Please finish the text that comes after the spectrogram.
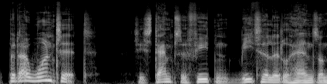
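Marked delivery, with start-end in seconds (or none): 0.1-1.0 put-on much higher, pleading kid's protest; whining child. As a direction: whine it like a toddler about to stamp. Child protests, stamps her feet.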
